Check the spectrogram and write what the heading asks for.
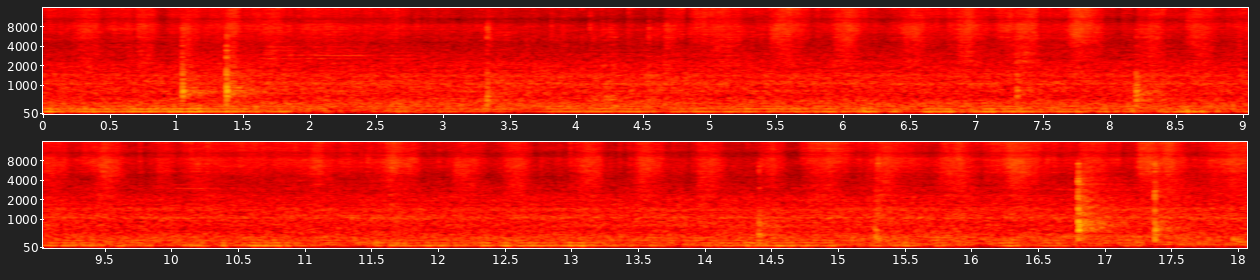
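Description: Spatula repeatedly stirring and scraping ground urad dal stuffing in a nonstick pan as it is roasted with spices, with a light sizzle and a steady low hum from the induction cooktop. A sharper knock of the spatula on the pan comes near the end.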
